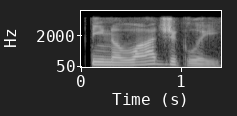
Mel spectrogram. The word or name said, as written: phenologically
